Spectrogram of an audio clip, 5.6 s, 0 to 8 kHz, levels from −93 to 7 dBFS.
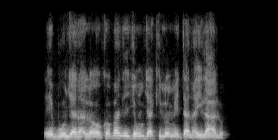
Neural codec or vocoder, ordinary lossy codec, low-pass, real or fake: vocoder, 22.05 kHz, 80 mel bands, WaveNeXt; AAC, 48 kbps; 7.2 kHz; fake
